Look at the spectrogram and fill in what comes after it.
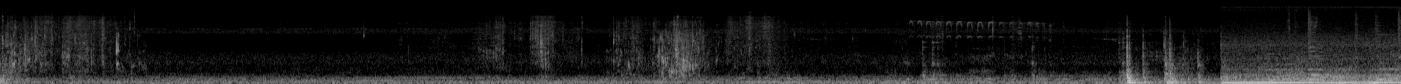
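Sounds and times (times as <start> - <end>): water splashing around a kayak: 0.0 - 1.5, 4.9 - 7.7.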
